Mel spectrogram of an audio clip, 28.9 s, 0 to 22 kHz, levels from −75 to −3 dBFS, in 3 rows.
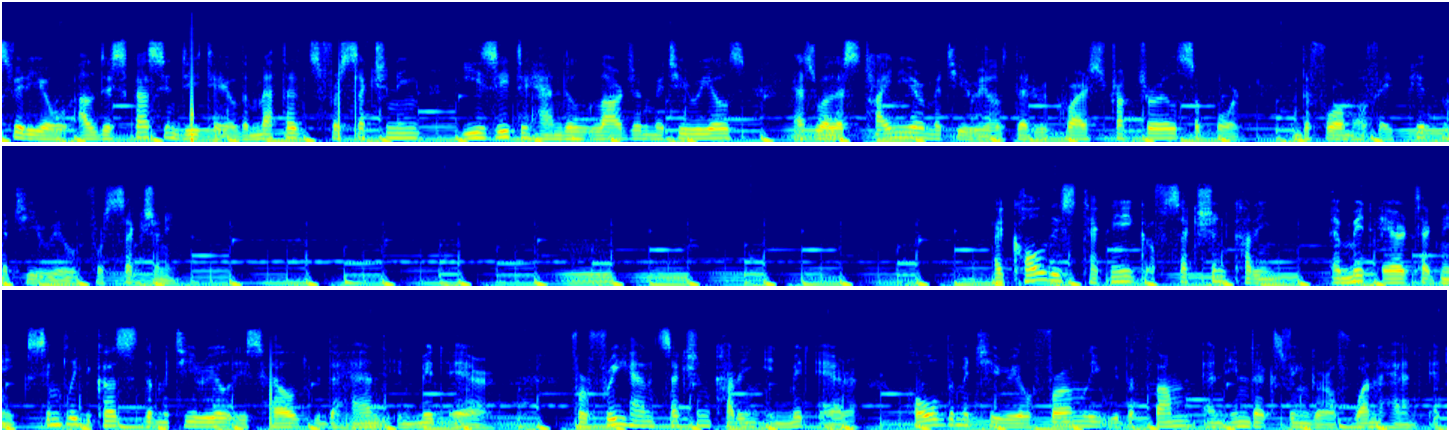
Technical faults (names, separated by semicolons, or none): loud pop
